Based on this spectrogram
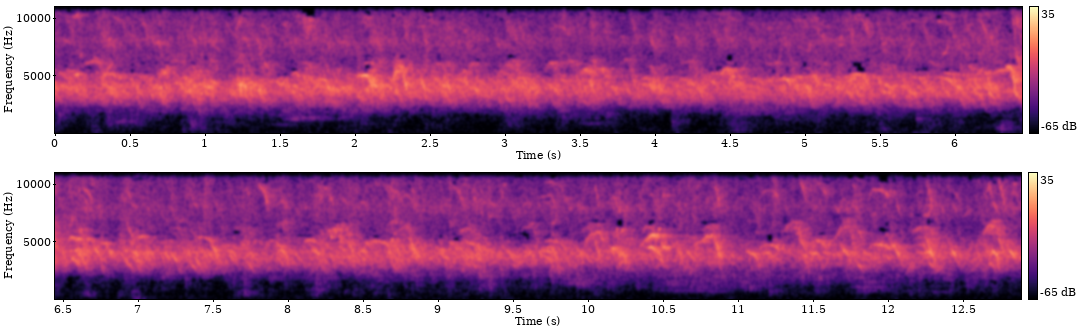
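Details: A crowd of Kadaknath day-old chicks at Singaperumal Koil in Chengalpattu district keeps up a steady, overlapping stream of sharp, high peeps for the whole stretch.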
